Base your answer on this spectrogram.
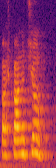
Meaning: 1. protection 2. defence
- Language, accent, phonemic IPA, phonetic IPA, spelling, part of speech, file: Armenian, Eastern Armenian, /pɑʃtpɑnuˈtʰjun/, [pɑʃtpɑnut͡sʰjún], պաշտպանություն, noun, Hy-պաշտպանություն.ogg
